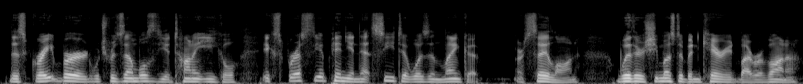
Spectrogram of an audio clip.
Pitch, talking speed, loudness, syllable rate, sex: 125 Hz, 185 wpm, -21 LUFS, 6.1 syllables/s, male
